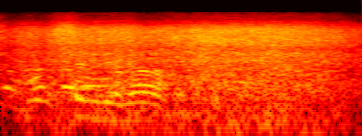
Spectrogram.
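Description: Floodwater rushes through streets in Safi, Morocco, as a loud, steady roar of churning water, with a brief voice-like trace near the start.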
